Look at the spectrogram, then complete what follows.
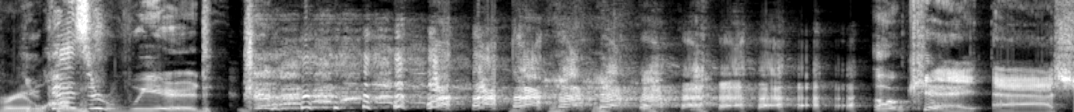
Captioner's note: laughter because the one-liners just keep rolling in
